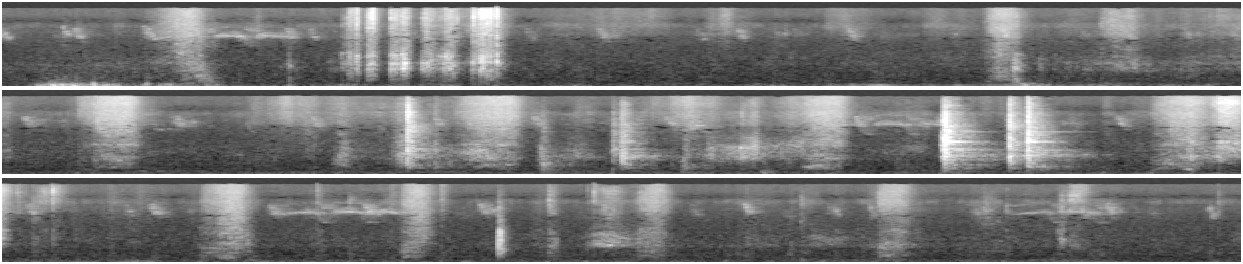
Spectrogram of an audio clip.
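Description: Faint, scattered rustles and scrapes of hands at work on a house's siding, with a low bump about half a second in.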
